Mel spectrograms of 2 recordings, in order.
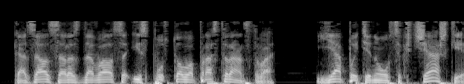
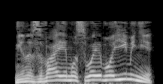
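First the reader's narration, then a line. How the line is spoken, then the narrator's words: Exclaiming girl. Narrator (Russian): воскликнула девушка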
